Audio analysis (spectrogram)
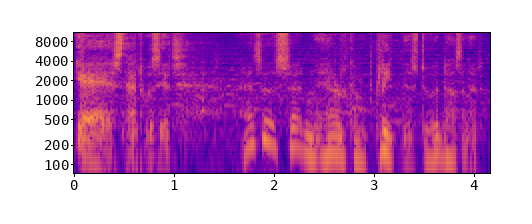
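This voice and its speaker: A man's voice: mid-range voice, sing-song, normal speed, soft background music. A man playing a wry, unflappable adventurer held prisoner in an audio drama, musing and whimsical. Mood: wry, curious.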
